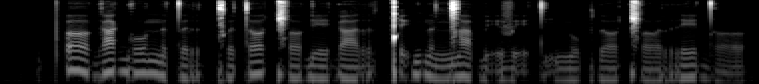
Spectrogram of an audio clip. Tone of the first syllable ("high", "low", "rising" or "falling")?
falling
